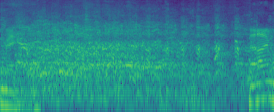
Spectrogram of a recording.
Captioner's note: audience laughing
